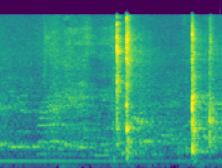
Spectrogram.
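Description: A steady low electrical hum from the house's circuit breaker panels, loud enough to be heard from upstairs. Two sharp clicks land about a second in and near the end.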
